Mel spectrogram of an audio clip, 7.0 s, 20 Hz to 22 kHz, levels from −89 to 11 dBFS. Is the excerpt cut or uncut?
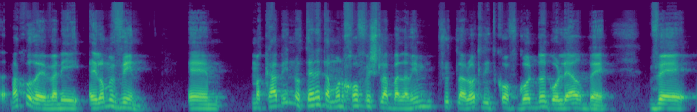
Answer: uncut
